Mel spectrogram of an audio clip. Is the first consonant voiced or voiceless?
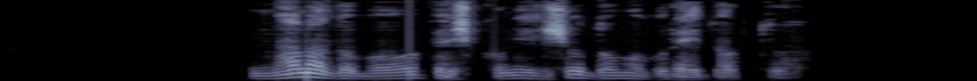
voiced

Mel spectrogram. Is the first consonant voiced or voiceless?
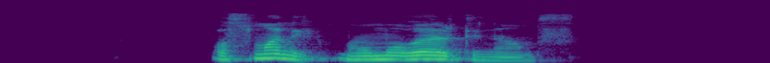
voiceless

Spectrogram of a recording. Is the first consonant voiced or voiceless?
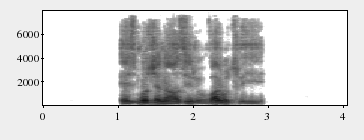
voiced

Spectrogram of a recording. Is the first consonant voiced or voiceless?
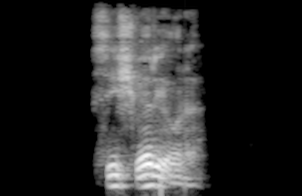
voiceless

